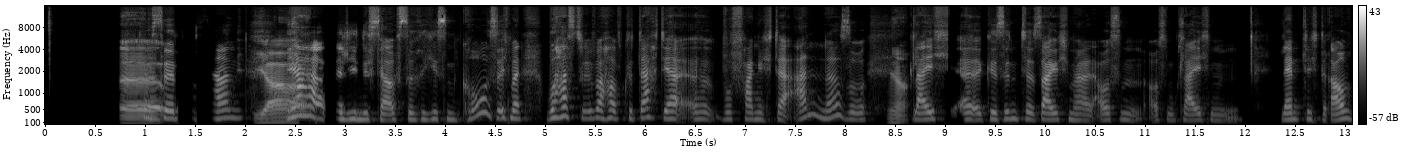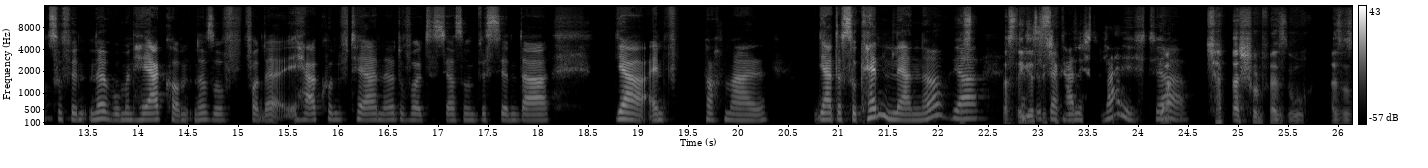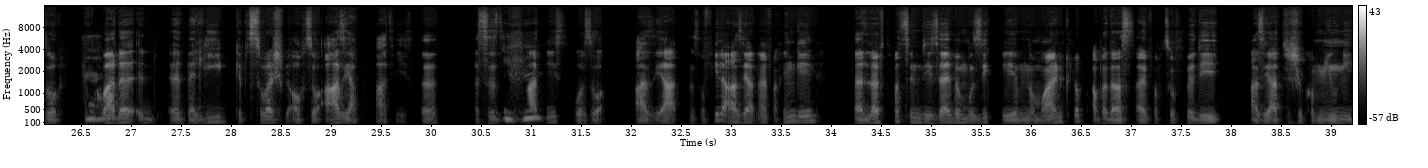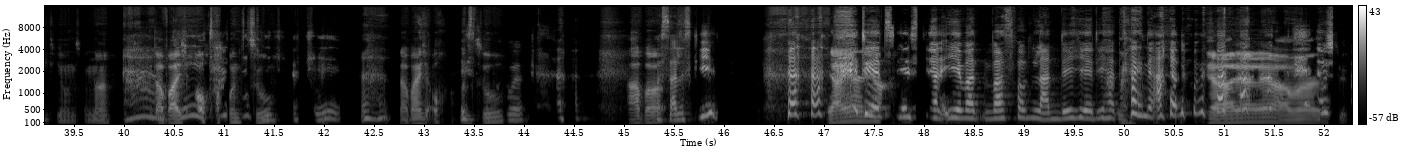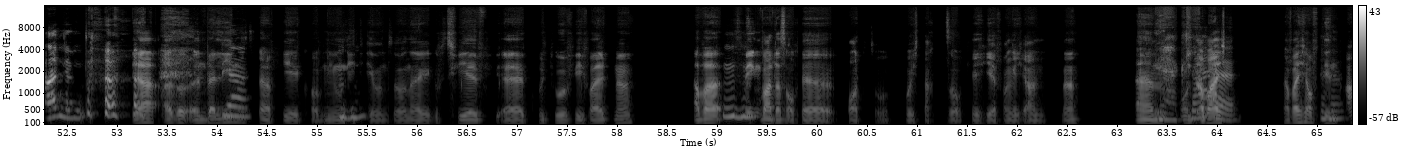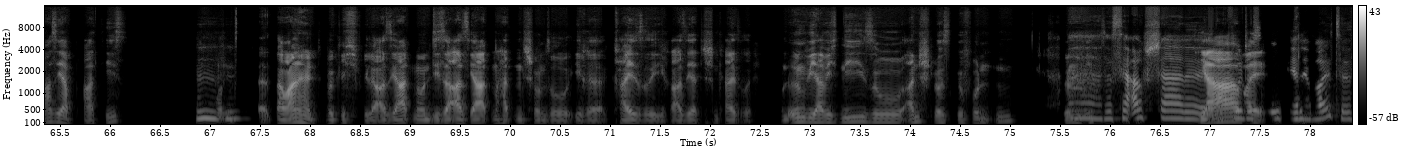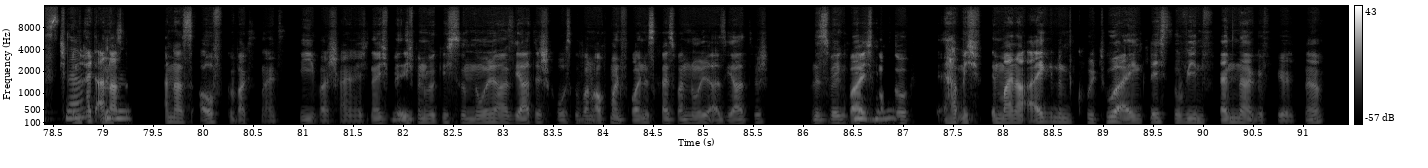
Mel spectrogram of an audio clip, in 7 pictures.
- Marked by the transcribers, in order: other noise; chuckle; laugh; chuckle; laughing while speaking: "keine Ahnung"; laugh; giggle
- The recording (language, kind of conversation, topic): German, podcast, Kannst du von einem Zufall erzählen, der zu einer Freundschaft geführt hat?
